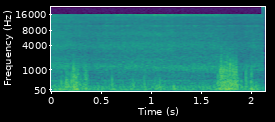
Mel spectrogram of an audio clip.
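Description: Motorbike ride heard from the pillion seat: steady engine and road rumble with wind buffeting the microphone in irregular gusts, the loudest rush shortly before the end.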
